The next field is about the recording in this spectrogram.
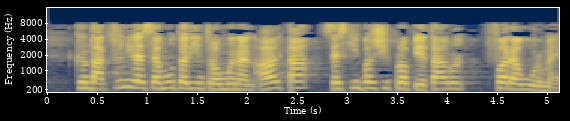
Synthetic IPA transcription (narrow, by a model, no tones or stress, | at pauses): kɨnd̪ak̚t̪siunile̞se̞mut̪əd̪int̪ɾo̞mɨnəɨnʔalt̪ase̞skʲimbəʃipɾo̞pɾije̞t̪aɾul | fəɾəurme̞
